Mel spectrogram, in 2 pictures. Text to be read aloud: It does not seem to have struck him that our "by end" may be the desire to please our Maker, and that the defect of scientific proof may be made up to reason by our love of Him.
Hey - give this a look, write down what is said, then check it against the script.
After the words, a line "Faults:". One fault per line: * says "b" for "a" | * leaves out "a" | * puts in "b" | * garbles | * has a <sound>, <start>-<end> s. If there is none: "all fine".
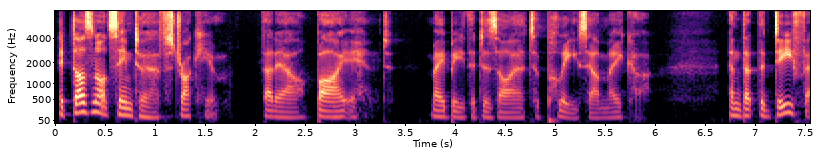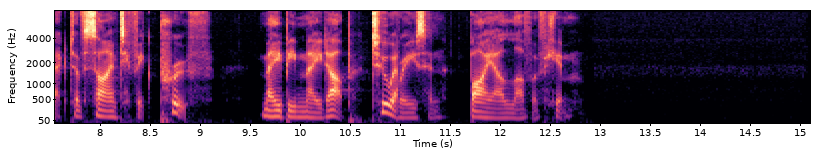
It does not seem to have struck him that our "by end" may be the desire to please our Maker, and that the defect of scientific proof may be made up to reason by our love of Him.
Faults:
all fine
